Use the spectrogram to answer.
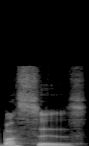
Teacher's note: it has a kind of a zed sound coming in but not completely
